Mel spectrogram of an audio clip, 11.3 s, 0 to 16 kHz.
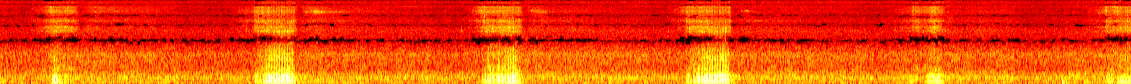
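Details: Sleeping blue nose pit bull puppy Moon, female and 15 weeks old, snorts and snores with her eyes open. Five gravelly breaths in sequence, the middle three loudest, spaced roughly two seconds apart, over a quiet constant hum.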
